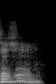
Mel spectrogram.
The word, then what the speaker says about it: Jiuyuan: Oh, it's Jiuyuan. oh, okay. I've pronounced that wrong for so long.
